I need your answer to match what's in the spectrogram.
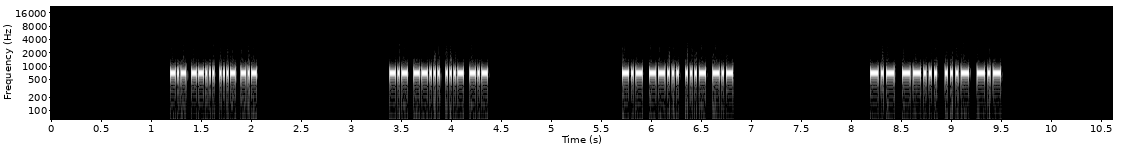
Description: Morse code, heard as a keyed tone, about 60 wpm, 700 Hz. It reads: K7VK K7VK K7VK K7VK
